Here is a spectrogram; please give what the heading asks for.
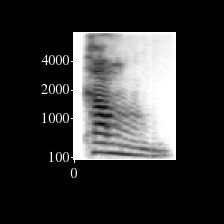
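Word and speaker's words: thumb: thermal थ थ अम थम ब का साइलेंट होता है तो थम बोलने का थम नहीं बोलने का थ क थिक एस्ट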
